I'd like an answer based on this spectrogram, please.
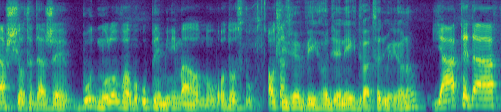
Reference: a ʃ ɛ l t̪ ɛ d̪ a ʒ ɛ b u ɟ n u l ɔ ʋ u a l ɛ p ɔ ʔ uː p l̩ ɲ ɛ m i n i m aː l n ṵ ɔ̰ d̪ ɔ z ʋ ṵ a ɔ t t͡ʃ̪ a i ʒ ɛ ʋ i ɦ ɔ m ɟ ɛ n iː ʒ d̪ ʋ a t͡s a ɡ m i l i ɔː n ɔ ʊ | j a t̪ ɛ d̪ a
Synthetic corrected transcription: a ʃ ɛ l t̪ ɛ d̪ a ʒ ɛ b u ɟ n u l ɔ ʋ u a l ɛ b ɔ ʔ uː p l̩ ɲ ɛ m i n i m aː l n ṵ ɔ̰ d̪ ɔ z ʋ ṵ a ɔ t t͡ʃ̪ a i ʒ ɛ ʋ i ɦ ɔ ɟ ɛ n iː ɣ d̪ ʋ a t͡s a ɟ m i l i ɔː n ɔ ʊ | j a t̪ ɛ d̪ a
